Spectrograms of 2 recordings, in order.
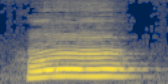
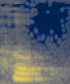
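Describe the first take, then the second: First: The final vowel is stretched longer. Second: The final vowel is short. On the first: The speaker calls it right. "A bit longer" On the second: The speaker calls it wrong. "Not who"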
